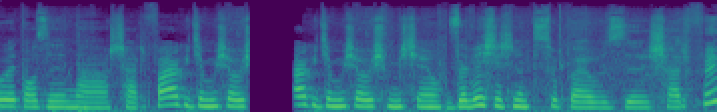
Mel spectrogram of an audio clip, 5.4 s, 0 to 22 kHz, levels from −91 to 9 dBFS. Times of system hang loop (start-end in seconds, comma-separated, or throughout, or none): none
